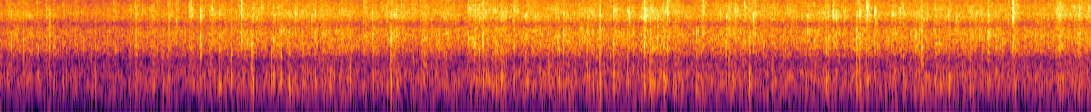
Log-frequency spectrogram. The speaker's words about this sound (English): So now we move on to our intermission, which is Caitlin presents Rain on the Lake. Ooh. Should be relaxing.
